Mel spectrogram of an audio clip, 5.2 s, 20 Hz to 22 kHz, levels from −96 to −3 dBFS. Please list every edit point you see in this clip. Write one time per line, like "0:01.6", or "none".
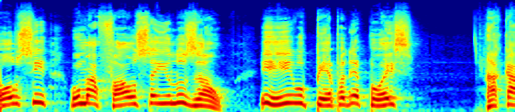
none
